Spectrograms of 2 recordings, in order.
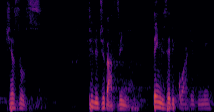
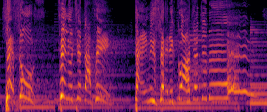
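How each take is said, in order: First: It is said quietly and calmly. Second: It is shouted with a crying voice.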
